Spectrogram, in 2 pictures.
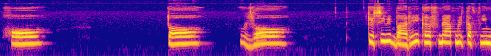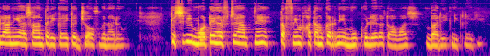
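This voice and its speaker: A woman teaching a step-by-step Quran recitation lesson, speaking slowly and deliberately and drawing out each letter sound as an example. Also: high voice, steady tone, warm tone, breathy edge. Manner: patient, explains each rule twice in simpler words.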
